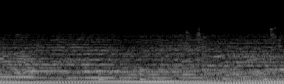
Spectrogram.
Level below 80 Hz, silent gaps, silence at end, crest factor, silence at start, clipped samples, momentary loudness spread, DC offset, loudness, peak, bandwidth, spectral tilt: -34 dBFS; none; 0 s; 12 dB; 0 s; under 0.1%; 2 LU; under 0.1%; -31 LUFS; -16 dBFS; 6.4 kHz; -9 dB/octave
